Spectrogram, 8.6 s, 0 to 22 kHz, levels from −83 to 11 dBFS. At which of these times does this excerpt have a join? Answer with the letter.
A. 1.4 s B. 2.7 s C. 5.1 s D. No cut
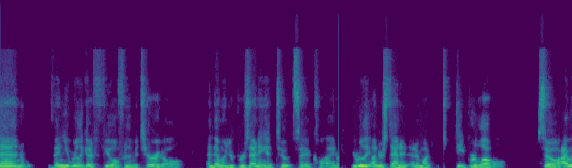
C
